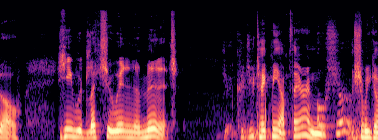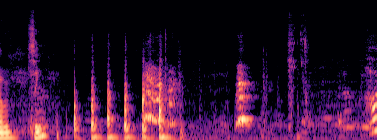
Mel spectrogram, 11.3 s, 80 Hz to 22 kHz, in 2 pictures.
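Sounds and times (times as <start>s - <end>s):
speech: 0.0s - 2.7s, 3.4s - 7.5s
small dog barking in an apartment: 7.8s - 8.5s, 9.2s - 9.6s.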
